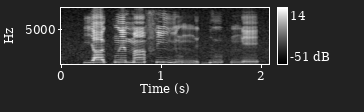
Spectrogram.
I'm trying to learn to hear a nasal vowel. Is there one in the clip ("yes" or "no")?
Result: yes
